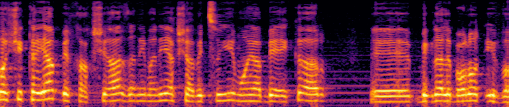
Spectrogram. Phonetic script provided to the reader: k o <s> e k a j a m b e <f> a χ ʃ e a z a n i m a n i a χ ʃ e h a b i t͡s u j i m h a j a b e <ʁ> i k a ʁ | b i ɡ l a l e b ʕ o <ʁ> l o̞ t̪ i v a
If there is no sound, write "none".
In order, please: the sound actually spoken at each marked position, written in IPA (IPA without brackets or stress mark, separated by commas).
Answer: ʃ, χ, ʕ, none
